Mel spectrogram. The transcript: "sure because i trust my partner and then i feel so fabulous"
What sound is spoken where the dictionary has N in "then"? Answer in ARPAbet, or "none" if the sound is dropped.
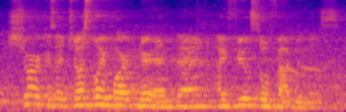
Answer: N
